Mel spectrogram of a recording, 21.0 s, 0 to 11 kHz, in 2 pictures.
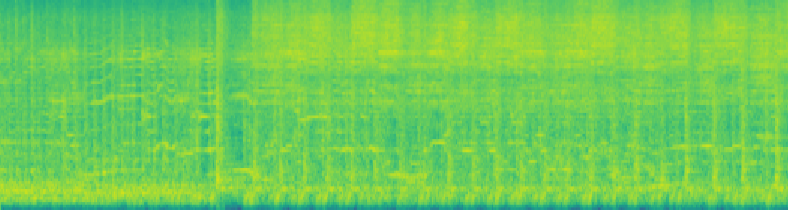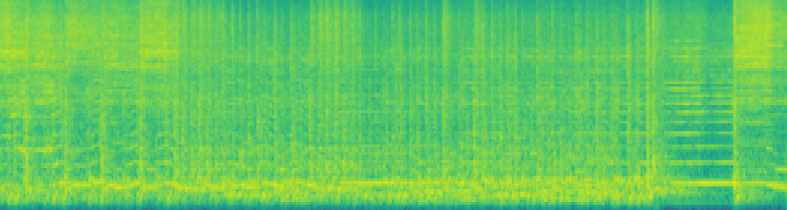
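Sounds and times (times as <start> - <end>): drum and cymbal hit: 0.0 - 17.7, 20.3 - 21.0
live rock band playing: 0.0 - 21.0.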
